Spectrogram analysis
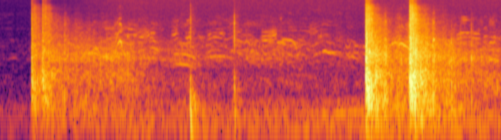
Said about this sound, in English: These fireworks change colour as they speed up into the distance, then explode with a loud bang of pure heavy metal that the whole neighbourhood can hear.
